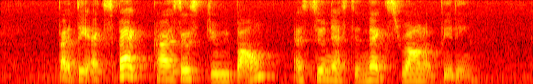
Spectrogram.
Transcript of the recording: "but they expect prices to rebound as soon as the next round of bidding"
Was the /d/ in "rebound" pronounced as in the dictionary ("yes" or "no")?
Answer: no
